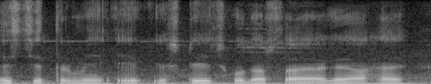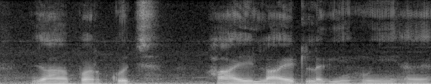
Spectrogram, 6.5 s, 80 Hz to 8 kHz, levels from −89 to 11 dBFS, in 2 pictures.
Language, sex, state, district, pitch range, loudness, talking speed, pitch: Hindi, male, Punjab, Pathankot, 105-115 Hz, -15 LUFS, 150 wpm, 110 Hz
